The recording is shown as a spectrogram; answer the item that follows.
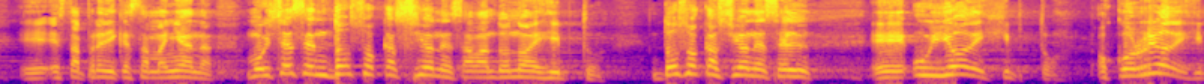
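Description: Lively intonation and an animated tone carry the speech at a moderate pace. Noticeable background noise sits behind it. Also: man. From Honduras. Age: 40s. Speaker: pastor. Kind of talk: sermon.

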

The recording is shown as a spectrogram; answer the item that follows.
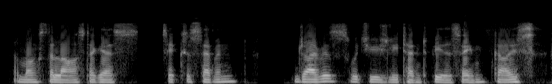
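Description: An unremarkable speaking voice goes at a moderate pace, the sound dry and close with no echo, on a very clean recording with a silent background. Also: man. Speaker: Formula One podcast host. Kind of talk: casual sports discussion.

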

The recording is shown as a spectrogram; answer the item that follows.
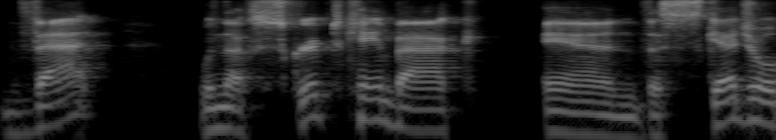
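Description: With a normal speaking voice and an American accent, a man talks at a moderate pace and fairly low pitch, his intonation lively. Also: quiet background. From Southern California. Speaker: film finance consultant. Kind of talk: interview.

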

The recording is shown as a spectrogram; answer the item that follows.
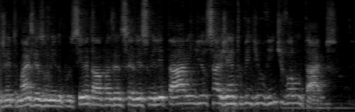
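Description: The man's voice is fairly high in pitch, with a dark, mellow tone and some breathiness. He speaks very fast, barely pausing. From São Paulo state interior, Piracicaba. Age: 50s. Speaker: poet and eco-activist. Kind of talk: casual interview.

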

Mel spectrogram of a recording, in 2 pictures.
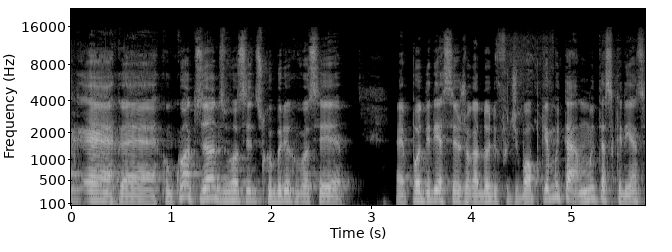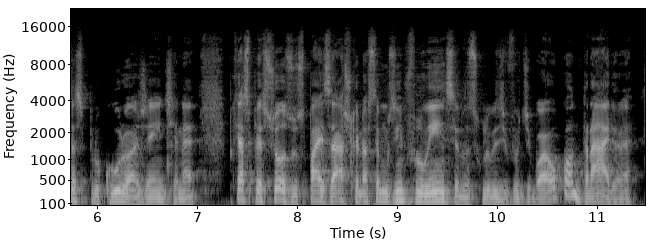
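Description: This man has a normal speaking voice. He talks fairly quickly with lively intonation. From Brazil, interior São Paulo (Osvaldo Cruz). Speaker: podcast host. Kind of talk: casual chat.

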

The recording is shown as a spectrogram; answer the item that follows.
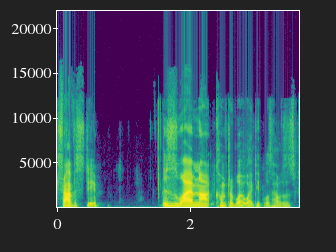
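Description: This woman's voice has lively intonation, an animated tone and some vocal fry. The sound is dry and close with no echo. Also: very clean recording, silent background. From South Korea, moved to US at eight. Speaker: podcast co-host, content creator. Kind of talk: casual chat.

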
